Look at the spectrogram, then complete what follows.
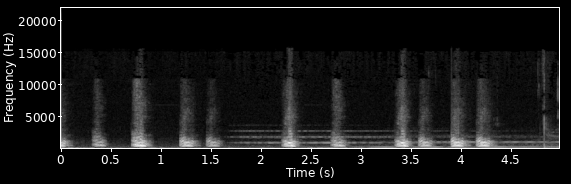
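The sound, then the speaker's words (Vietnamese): Furious barking from a black dog chained near a gate, many sharp barks in quick, uneven bursts, with a steady humming tone joining partway through and running beneath them. “con chó mực xích ở gần cổng cũng đã bắt đầu hướng về phía thân hình mặc đồ trắng đó, điên cuồng mà cất lên tiếng sủa.”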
